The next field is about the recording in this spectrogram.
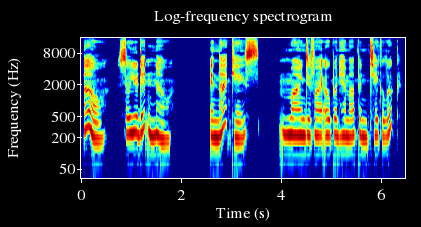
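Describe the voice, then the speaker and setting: Girl playing polite young student in a comic dub, mellow, slightly high, very dry sound. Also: fairly even intonation, slow, no echo. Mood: apologetic, serious.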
